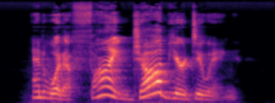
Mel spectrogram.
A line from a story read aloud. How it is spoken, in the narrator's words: Fred exclaimed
